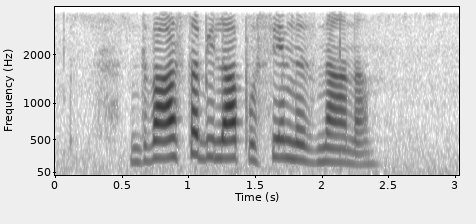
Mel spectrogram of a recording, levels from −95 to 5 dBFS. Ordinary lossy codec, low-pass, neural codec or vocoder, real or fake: none; 3.6 kHz; none; real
